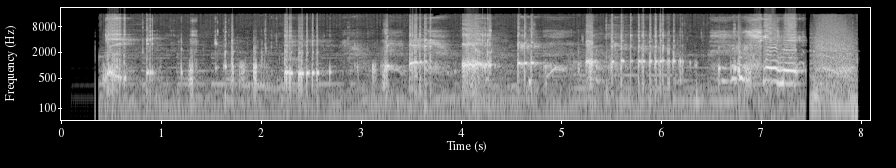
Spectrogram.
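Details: Cartoon chipmunk burping sound effect, not a real person: a rapid run of high-pitched, sped-up belches and croaks; burping.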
